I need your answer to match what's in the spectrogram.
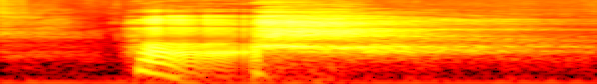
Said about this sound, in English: Literally makes me tired. Sorry for yawning.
